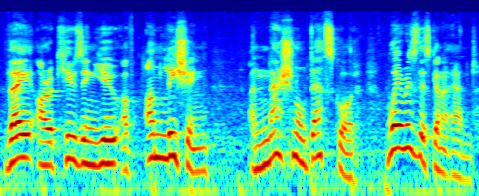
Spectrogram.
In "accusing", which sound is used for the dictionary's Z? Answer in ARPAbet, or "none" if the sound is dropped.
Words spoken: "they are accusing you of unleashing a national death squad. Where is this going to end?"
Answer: Z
